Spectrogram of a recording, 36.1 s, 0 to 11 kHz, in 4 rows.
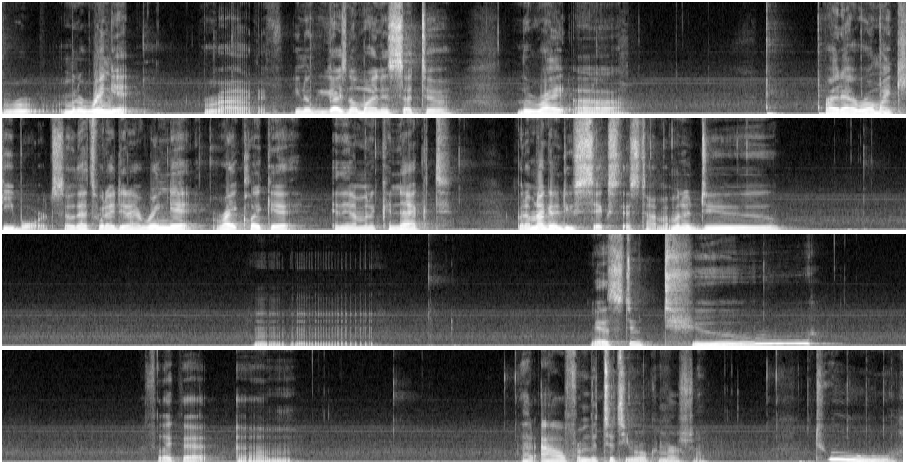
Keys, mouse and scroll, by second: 1.0 alt+middle click, 2.1 alt+middle click, 3.1 p, 3.7 middle click, 4.2-5.9 alt+middle drag, 7.6 Right, 8.1 Right, 8.4 Right, 8.6 Right, 8.8 Right, 10.2 alt+middle click, 11.0 right click, 12.7 click, 13.3 alt+middle click, 15.0 click, 15.4 click, 15.6 click, 16.4 click, 17.7-22.4 alt+middle drag, 25.7-31.0 alt+middle drag, 32.1 click, 32.5 alt+middle click, 33.2 middle click, 34.8 click, 35.2 alt+middle click, 35.8 alt+middle click.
